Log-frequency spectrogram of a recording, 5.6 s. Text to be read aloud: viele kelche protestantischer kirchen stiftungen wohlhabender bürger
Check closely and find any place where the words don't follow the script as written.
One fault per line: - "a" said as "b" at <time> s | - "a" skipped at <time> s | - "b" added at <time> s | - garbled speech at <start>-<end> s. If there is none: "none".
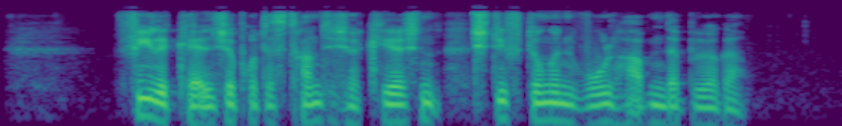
none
